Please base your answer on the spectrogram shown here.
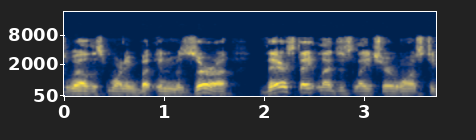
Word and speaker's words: Missouri: all know out here philly it is not pronounced missouri it is pronounced missouri and uh go to missouri and they will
